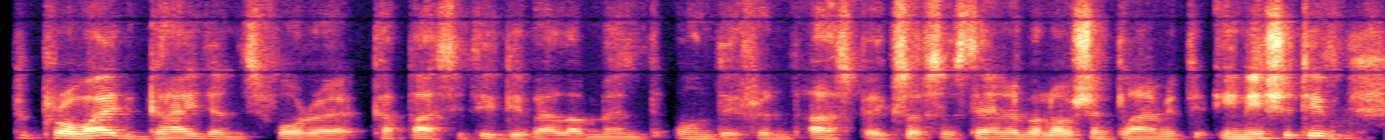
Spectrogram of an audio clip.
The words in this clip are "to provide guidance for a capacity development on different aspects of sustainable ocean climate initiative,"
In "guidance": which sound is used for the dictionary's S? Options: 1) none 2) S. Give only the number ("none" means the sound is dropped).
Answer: 2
